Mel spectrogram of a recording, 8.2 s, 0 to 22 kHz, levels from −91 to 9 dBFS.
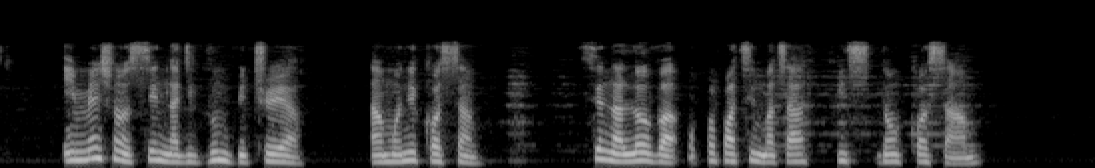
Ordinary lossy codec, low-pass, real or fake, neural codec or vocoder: none; none; real; none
